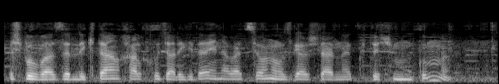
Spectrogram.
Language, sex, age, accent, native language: Uzbek, male, 18-24, Qashqadaryo, Uzbek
